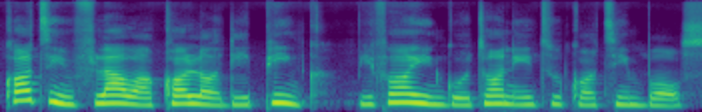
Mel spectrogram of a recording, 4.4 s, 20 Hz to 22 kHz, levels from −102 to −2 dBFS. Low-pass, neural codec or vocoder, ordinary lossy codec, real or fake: none; autoencoder, 48 kHz, 128 numbers a frame, DAC-VAE, trained on Japanese speech; none; fake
